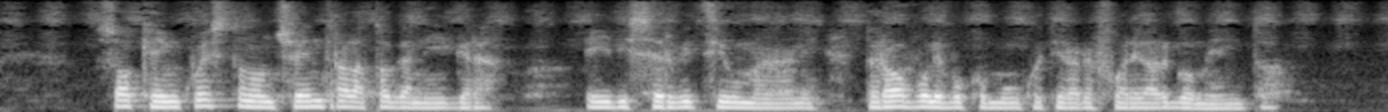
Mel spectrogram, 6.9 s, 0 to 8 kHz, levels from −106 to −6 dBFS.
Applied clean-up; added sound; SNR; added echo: none; none; none; none.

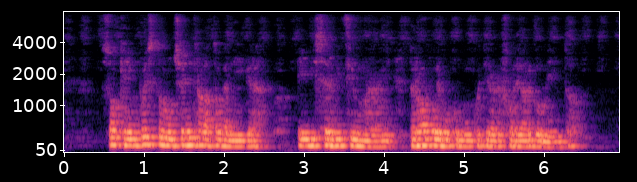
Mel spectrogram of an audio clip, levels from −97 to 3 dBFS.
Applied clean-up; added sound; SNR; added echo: none; none; none; reverberation time 0.6 s.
